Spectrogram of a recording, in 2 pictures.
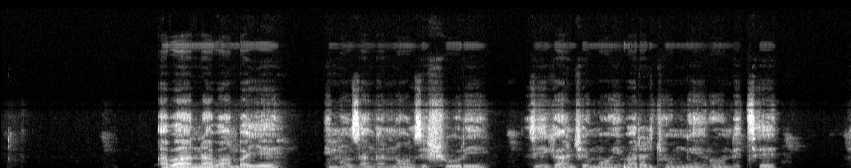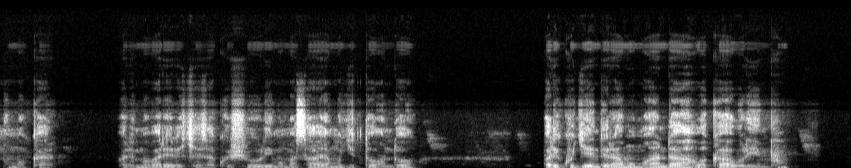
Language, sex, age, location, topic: Kinyarwanda, male, 25-35, Huye, education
